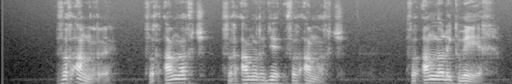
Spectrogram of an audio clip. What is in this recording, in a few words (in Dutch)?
"veranderen", limburgse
